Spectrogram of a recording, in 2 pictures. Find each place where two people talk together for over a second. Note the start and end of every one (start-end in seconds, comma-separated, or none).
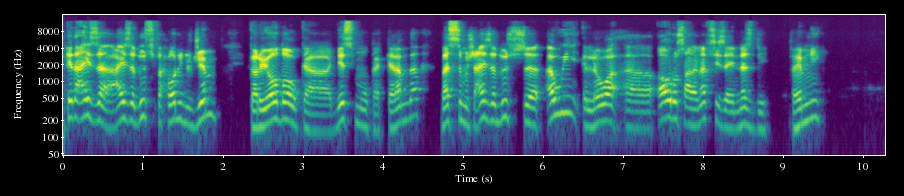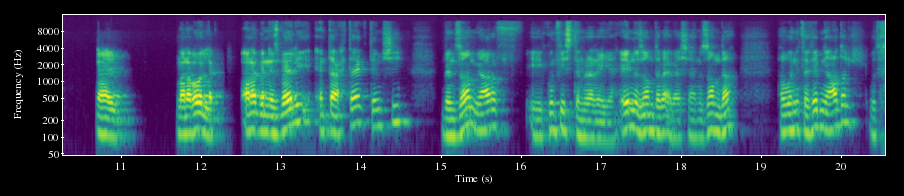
none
